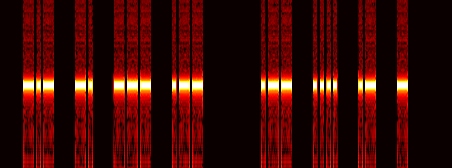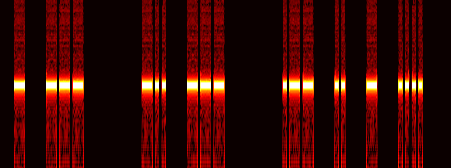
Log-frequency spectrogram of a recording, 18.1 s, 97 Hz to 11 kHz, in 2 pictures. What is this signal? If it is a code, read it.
Morse code, heard as a keyed tone, about 18 wpm, spaced as for 12 wpm, 1000 Hz. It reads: KNOW WHAT TO DO WITH
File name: qotdfiles / 12wpm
